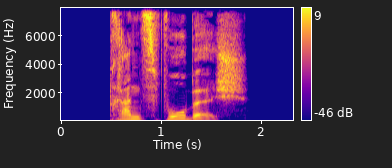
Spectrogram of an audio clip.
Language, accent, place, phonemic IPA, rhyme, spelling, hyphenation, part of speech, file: German, Germany, Berlin, /tʁansˈfobɪʃ/, -obɪʃ, transphobisch, trans‧pho‧bisch, adjective, De-transphobisch.ogg
- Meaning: transphobic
